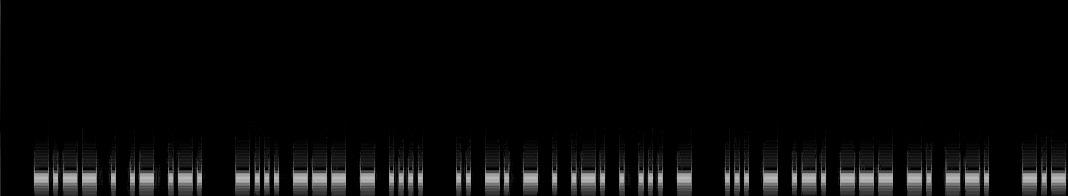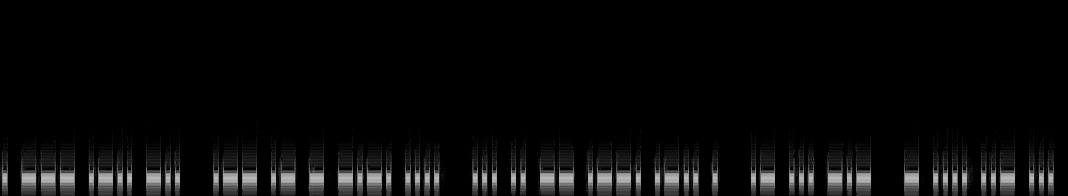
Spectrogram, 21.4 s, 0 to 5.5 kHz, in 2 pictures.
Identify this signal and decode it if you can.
Morse code, heard as a keyed tone, about 25 wpm, 500 Hz. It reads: YEAR BOTH INTEREST STRONG COLD WATCH SIMPLE ASK THUS
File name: 632 words / 632 Words 25WPM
